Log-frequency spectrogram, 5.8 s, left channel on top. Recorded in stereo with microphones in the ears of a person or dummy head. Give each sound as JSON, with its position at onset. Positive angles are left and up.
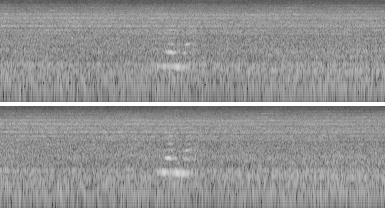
{"t": 2.3, "sound": "a child speaking", "side_deg": -5, "distance_m": 1.4}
